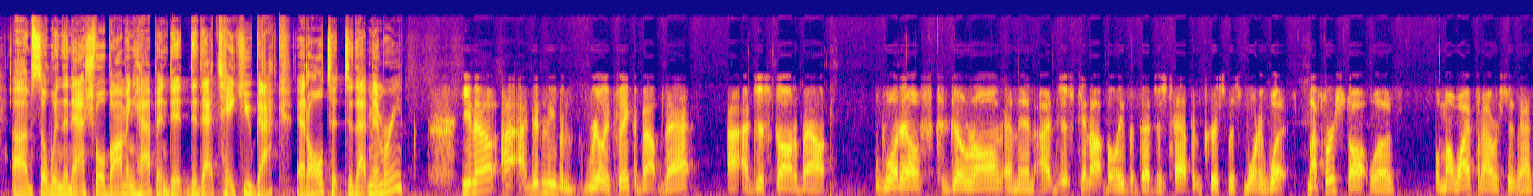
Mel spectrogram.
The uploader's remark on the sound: called into the show this morning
